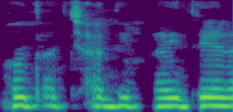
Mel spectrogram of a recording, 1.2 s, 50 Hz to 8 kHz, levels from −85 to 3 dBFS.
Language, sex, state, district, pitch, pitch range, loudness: Hindi, female, Bihar, Purnia, 220 Hz, 215-225 Hz, -21 LUFS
